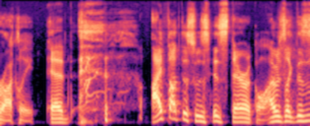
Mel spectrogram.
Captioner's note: chuckles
